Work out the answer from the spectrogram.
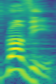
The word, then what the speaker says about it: Ravi: My dad's is, my name is Ravi, like ravioli.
